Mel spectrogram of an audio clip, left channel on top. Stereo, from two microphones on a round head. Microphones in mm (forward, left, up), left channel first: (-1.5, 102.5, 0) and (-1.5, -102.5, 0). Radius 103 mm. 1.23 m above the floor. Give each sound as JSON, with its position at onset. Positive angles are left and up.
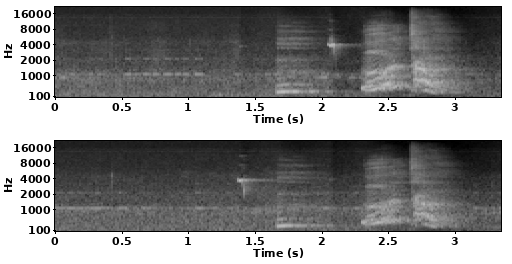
{"t": 1.7, "sound": "a sneeze", "side_deg": 10, "distance_m": 0.6}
